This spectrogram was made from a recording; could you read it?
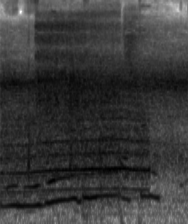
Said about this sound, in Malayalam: പക്ക ഡ്രിഫ്റ്റ് അടിക്കുന്നു. അയ്യോ, ഭയങ്കര ഡ്രിഫ്റ്റ്.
